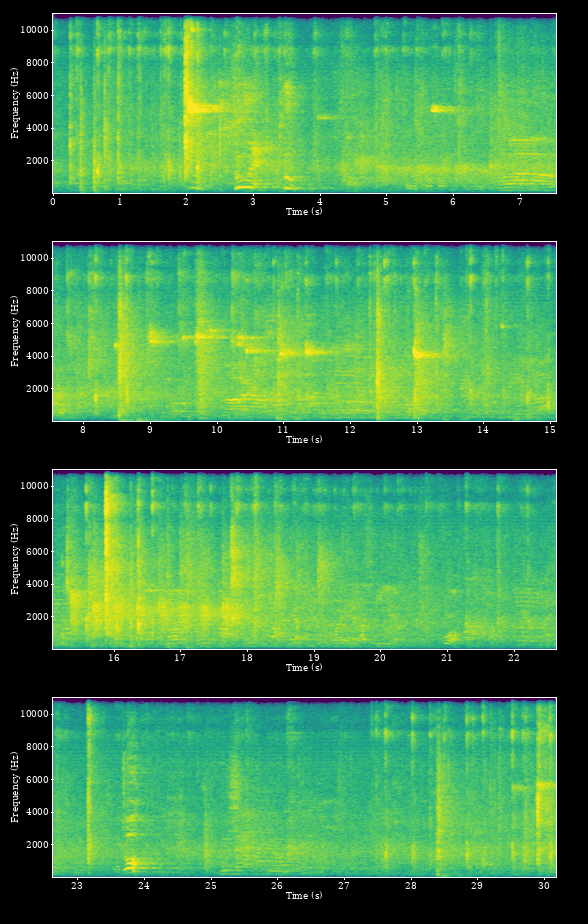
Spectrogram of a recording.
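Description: Table tennis ball clicking off paddles and the table in rallies: sharp, irregularly spaced ticks over a steady background of many people talking.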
